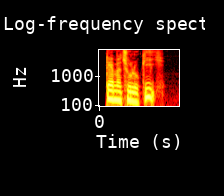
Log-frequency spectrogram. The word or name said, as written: dermatologi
